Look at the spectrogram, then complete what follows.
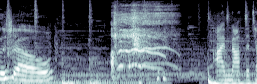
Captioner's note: laughing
